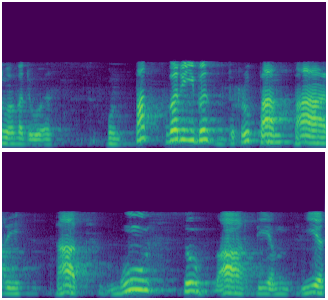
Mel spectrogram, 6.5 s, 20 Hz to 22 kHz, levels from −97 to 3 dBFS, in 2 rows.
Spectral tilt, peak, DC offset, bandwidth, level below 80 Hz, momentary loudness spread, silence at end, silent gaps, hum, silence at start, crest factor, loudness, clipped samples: -3 dB/octave; -2 dBFS; under 0.1%; 4.3 kHz; under -90 dBFS; 14 LU; 0 s; none; none; 0 s; 20 dB; -22 LUFS; under 0.1%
